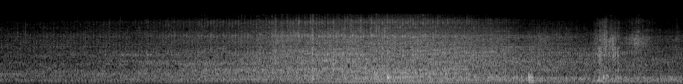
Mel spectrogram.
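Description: A car drives slowly past close by, its engine swelling and fading.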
